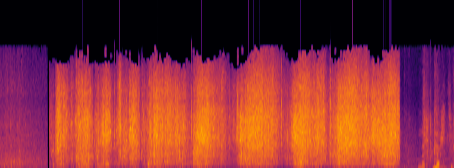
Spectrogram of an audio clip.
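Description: Dry leaves crunch and rustle loudly underfoot.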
